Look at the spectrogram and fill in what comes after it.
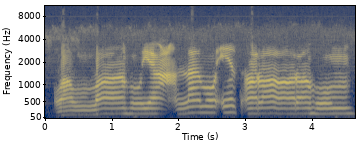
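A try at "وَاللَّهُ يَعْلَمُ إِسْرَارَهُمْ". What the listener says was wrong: Iya, baik. Barakallahu fiik ya. Bagus ya.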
